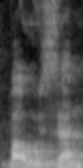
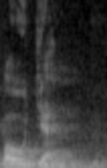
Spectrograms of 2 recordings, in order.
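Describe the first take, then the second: First: The middle consonant is a z sound. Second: The middle consonant is a j sound.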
